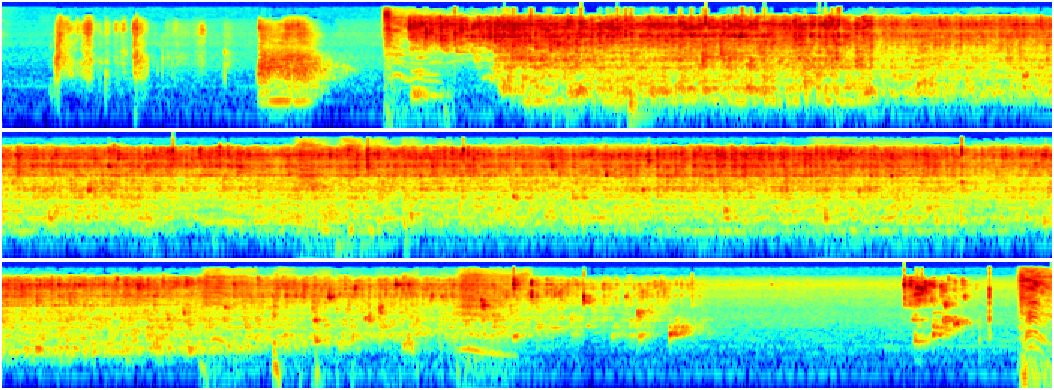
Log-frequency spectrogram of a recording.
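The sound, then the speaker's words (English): Someone urinates into a toilet: a steady splashing stream of liquid hitting water for about fifteen seconds, loud and continuous before tapering off and stopping. “Now, may not be the longest, but I got quite a bit of enjoyment out of this piss.”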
